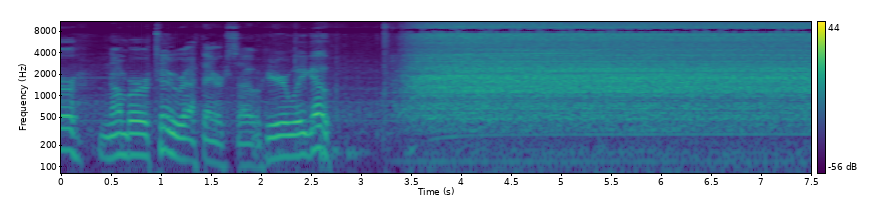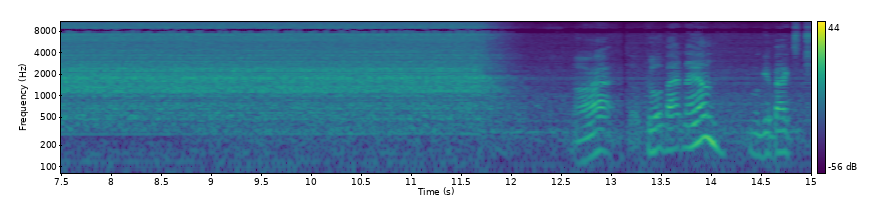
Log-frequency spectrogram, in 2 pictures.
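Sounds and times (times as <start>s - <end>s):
faint motor hum: 0.0s - 15.0s
hot-air blower rushing: 3.1s - 15.0s.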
